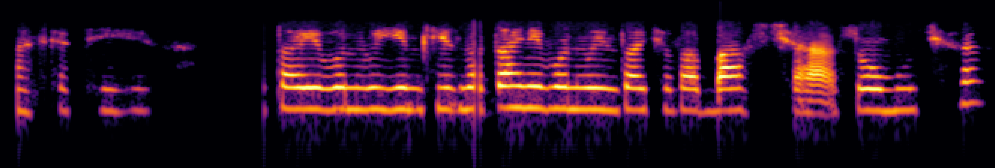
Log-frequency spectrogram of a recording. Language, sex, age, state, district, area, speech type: Kashmiri, female, 45-60, Jammu and Kashmir, Srinagar, urban, conversation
